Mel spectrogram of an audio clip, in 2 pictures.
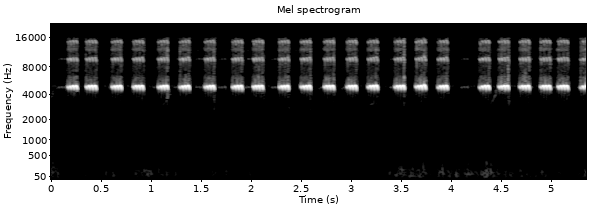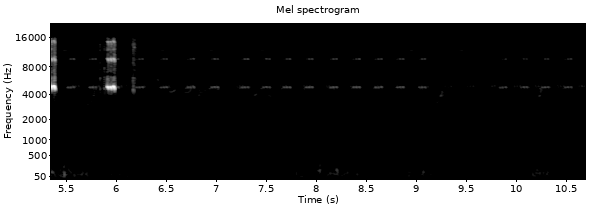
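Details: Field cricket, a male, sings as he cleans his burrow steps; rapid bright chirps repeat for about six seconds, then stop, leaving quiet low rustling and scuffing of digging.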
